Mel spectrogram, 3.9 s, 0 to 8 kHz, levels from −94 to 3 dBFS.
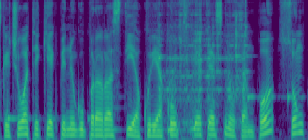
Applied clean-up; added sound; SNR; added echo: neural mask model RNNoise.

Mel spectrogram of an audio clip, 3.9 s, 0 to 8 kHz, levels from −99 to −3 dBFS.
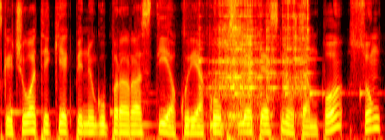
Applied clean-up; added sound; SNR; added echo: none; Dishes, pots, and pans / Glass; 3 dB; none.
